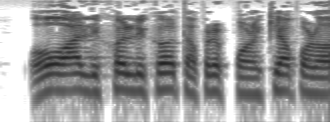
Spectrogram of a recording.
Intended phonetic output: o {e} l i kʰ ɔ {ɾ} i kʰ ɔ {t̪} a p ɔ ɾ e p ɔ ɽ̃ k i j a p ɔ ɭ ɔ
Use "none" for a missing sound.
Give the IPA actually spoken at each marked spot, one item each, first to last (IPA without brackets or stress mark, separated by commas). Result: a, l, t̪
